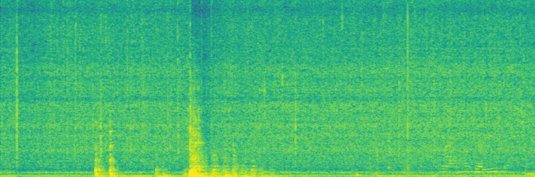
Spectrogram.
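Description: Chopped onion sizzling steadily in hot olive oil in a nonstick frying pan. A few light knocks come about a second in, and a louder clatter about two and a half seconds in.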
